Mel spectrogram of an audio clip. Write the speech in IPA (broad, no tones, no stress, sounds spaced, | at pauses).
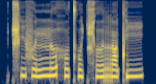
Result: ʈ͡ʂʰ i f ɵ nː ɤ h o t̪ʰ o t͡ɕʰ ɤ r ɒ tʼ i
